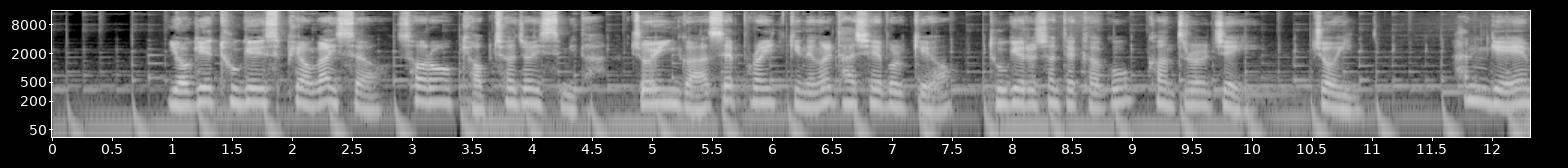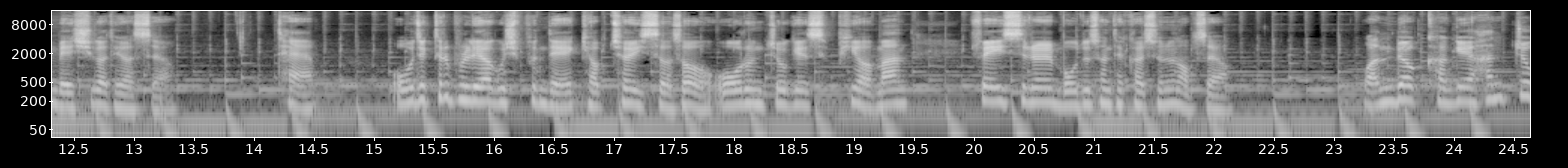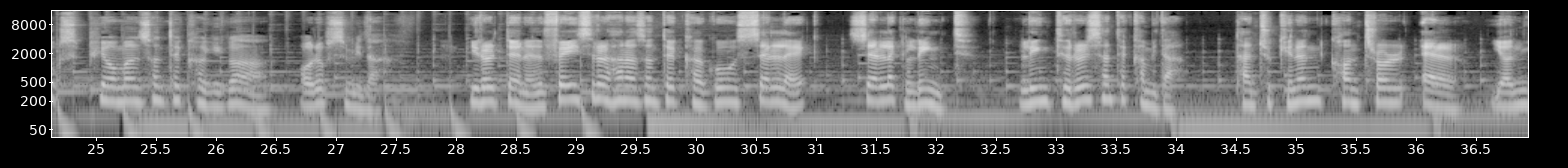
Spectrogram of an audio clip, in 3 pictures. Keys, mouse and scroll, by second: 0.0 click, 3.8 click, 4.5 click, 8.2 click, 9.5 ctrl+j, 11.2-12.7 drag, 12.5 middle drag, 12.7 middle click, 13.4 middle click, 14.2 Tab, 15.2-16.1 middle drag, 18.1-19.3 drag, 19.4 click, 20.5 click, 21.9 middle click, 23.1 click, 23.8-24.8 middle drag, 25.1 click, 25.9-26.3 drag, 26.5-27.4 middle drag, 28.9 click, 30.3-34.2 drag, 36.4-36.9 middle drag.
